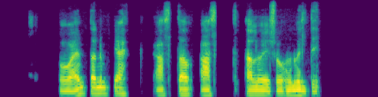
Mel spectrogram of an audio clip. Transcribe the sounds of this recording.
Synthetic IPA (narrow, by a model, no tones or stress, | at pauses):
ɔɣɛnt̪anʏmcɛhk | al̥t̪aval̥t̪alvɛjðsɔɣhunvɪlt̪ɪ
